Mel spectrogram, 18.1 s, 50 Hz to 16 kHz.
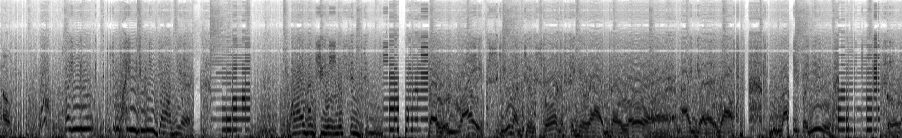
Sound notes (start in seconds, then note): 5.9 glitching noise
